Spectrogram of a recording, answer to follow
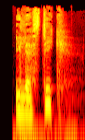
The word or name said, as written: elastik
